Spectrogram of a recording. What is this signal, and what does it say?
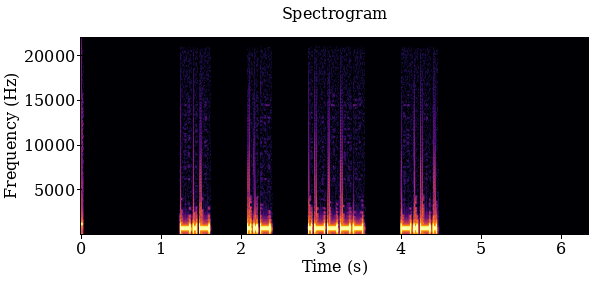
Morse code, heard as a keyed tone, about 30 wpm, spaced as for 14 wpm, 700 Hz. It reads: KU1C
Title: USA Call Signs - 4x Character Spacing - 30wpm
